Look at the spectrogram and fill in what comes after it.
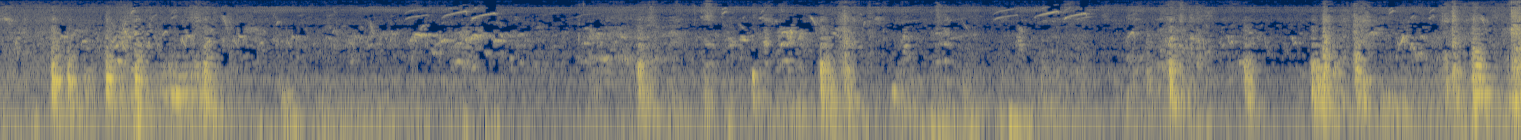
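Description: Small birds chirping: two quick runs of high, rising chirps, about four seconds in and again about ten seconds in, over irregular clicks and knocks.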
